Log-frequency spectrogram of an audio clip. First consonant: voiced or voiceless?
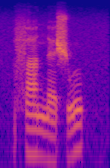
voiceless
